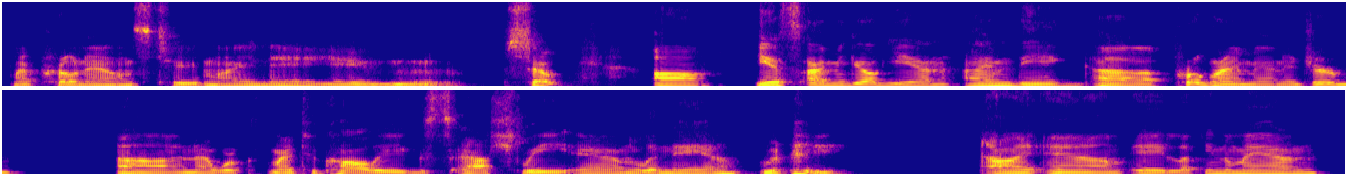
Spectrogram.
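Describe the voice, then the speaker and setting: Middle-aged man, program manager, low-ish bright voice, halting and relaxed, video call. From Mexico, raised in Washington State. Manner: relaxed, halting with many fillers. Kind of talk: webinar self-introduction. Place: office at home or work. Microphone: computer mic on a video call.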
